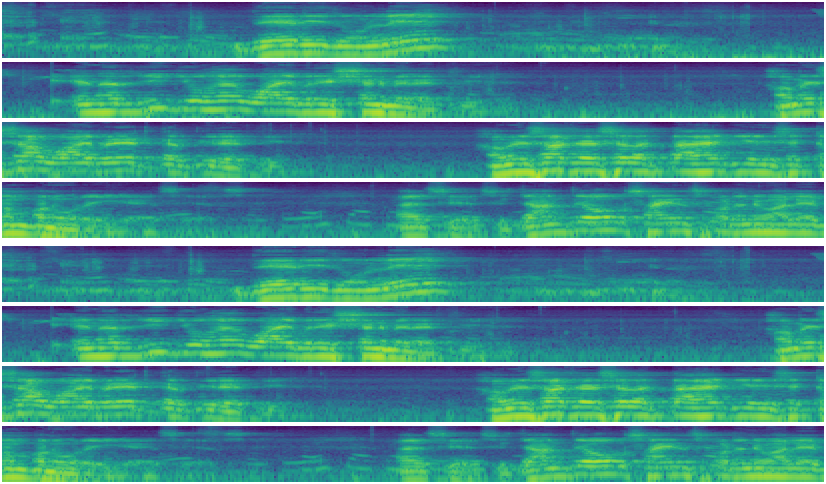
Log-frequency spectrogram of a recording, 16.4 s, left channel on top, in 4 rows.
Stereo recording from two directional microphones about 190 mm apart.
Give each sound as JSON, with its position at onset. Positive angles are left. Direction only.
{"t": 0.3, "sound": "a sound", "side_deg": 55}
{"t": 0.9, "sound": "speech", "side_deg": -20}
{"t": 4.4, "sound": "a man's voice", "side_deg": -20}
{"t": 7.9, "sound": "a man's voice", "side_deg": -20}
{"t": 10.6, "sound": "a man's voice", "side_deg": -20}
